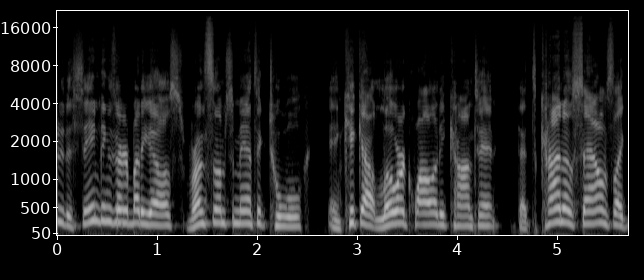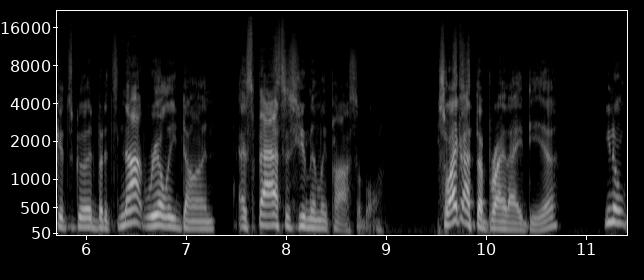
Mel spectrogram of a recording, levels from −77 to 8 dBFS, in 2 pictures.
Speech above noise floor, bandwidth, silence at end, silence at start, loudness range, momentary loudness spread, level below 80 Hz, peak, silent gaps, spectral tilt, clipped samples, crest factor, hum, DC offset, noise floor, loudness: 35 dB; 19.5 kHz; 0 s; 0 s; 3 LU; 13 LU; -66 dBFS; -8 dBFS; none; -5.5 dB/octave; under 0.1%; 18 dB; none; under 0.1%; -60 dBFS; -25 LUFS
